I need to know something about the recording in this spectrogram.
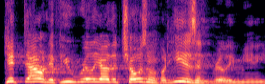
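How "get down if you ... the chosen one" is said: higher, jeering challenge; a criminal's scornful dare; mocking taunt. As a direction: taunt him from the next cross. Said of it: "He's mocking him".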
